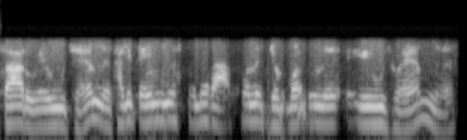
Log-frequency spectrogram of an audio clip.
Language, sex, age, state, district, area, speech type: Gujarati, male, 18-30, Gujarat, Anand, rural, conversation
